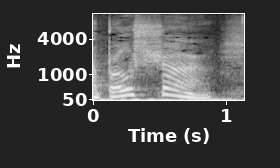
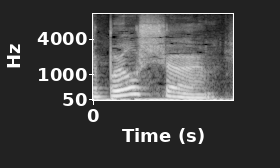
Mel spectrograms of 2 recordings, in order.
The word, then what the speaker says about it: brochure: brochure 本来就是个法语词过来的，一般重音在后面的词带有很重的法语痕迹，因为法语的发音在后面叫 brochure，可是呢变成英语以后呢就是 brochure，所以你说 brochure 和 brochure 都可以。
